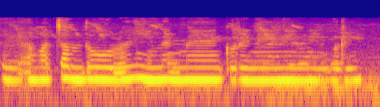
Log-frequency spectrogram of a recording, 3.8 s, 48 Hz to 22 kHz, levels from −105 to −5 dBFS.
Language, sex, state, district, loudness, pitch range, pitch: Chakma, female, Tripura, Dhalai, -11 LUFS, 225-235 Hz, 230 Hz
